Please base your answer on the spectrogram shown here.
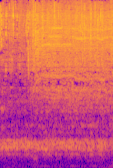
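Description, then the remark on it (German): Water runs steadily from a tap into a bathroom sink, a continuous splashing hiss with no pauses, alone without any voices. “Barbara blieb wenig Zeit. Duschen, Zähne putzen und Kleider wechseln.”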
